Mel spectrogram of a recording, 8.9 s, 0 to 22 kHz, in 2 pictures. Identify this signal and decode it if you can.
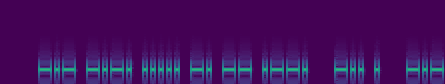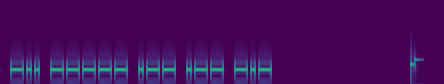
Morse code, heard as a keyed tone, about 30 wpm, 700 Hz. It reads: KC5NMP DE KD0WWK
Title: USA Callsign DE Callsign 30wpm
